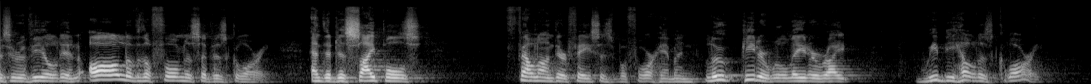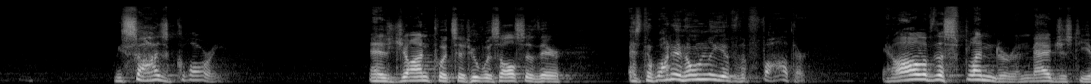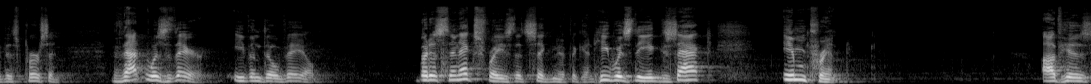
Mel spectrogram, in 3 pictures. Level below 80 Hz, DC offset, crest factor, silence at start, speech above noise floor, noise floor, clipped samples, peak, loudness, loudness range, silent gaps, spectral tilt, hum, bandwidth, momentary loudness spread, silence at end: -68 dBFS; under 0.1%; 20 dB; 0 s; 49 dB; -67 dBFS; under 0.1%; 0 dBFS; -19 LUFS; 8 LU; none; -5.5 dB/octave; none; 16 kHz; 15 LU; 0 s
